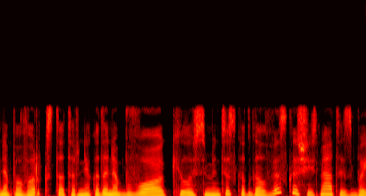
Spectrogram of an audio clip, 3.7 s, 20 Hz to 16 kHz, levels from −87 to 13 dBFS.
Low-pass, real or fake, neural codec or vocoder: 7.2 kHz; real; none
